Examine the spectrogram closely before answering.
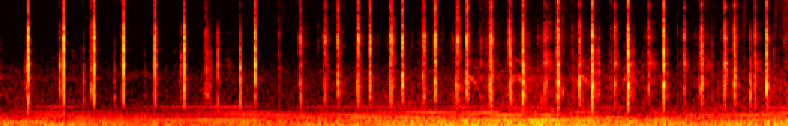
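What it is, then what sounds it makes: Plastic game controller. A white, hand-sized, hollow plastic Xbox controller is held in both hands while fingertips and thumbs press and click its buttons. Dozens of short, dry, bright clicks come in quick, uneven succession over a faint low hum, each one stopping instantly with no ring.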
